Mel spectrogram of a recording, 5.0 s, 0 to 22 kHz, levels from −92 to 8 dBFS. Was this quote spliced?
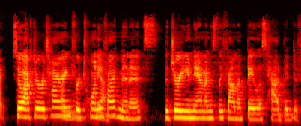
no; 0 cuts

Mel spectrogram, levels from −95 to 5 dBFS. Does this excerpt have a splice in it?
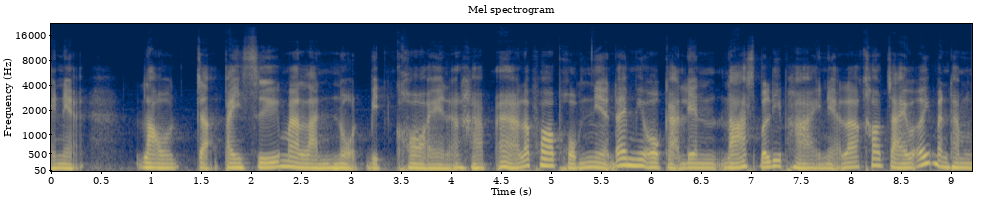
no; 0 cuts

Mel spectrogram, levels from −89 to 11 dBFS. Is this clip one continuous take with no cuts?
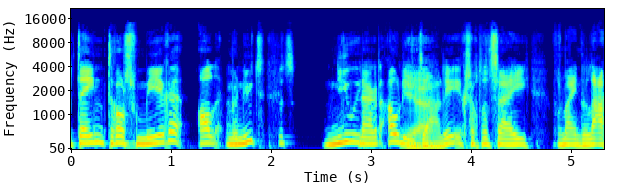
no; 3 cuts; at 1.6 s, 2.1 s, 2.9 s

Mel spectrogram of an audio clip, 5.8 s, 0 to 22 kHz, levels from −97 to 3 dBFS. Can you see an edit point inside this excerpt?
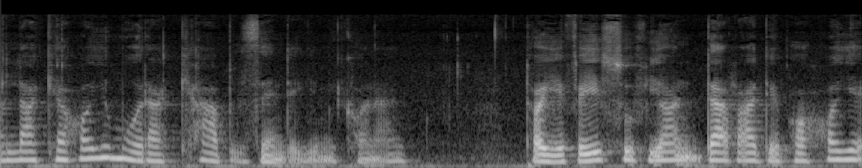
no; 0 cuts

